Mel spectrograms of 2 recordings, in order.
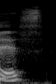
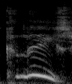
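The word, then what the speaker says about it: Kelis: Kellis. Jack says Kellis as well. It's Khalees, you weirdo.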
